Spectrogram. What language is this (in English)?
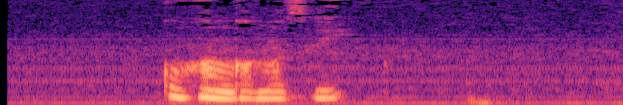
Japanese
